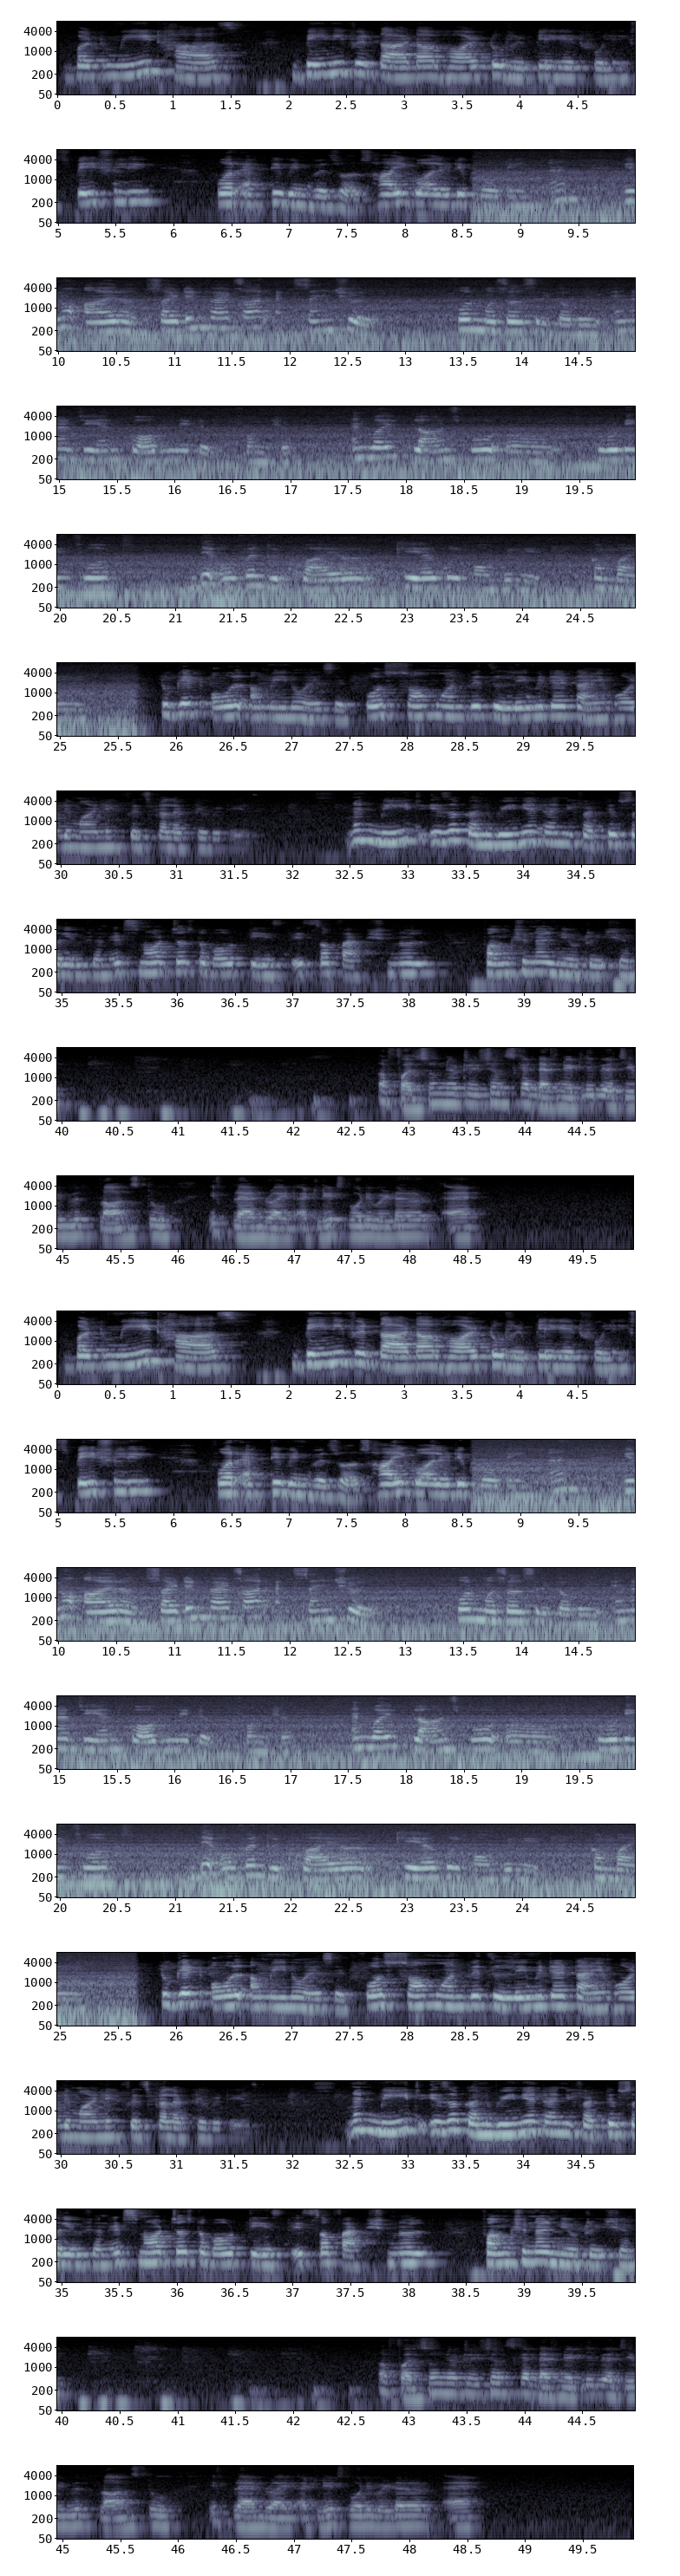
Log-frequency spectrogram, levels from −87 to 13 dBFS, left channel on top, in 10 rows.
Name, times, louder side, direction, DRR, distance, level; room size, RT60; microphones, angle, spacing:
voice 1, 0.1-1.6 2.0-5.8 6.4-12.8 13.5-17.1 17.5-19.4 19.7-20.6 21.1-24.2 24.6-25.6 25.9-31.6 32.5-38.3 38.7-40.0, right 3 dB, 35° right, 0.3 m, -27 dB
sound 1, 8.6-25.7, right 3 dB, 75° right, 0.6 m, -32 dB
voice 2, 42.2-46.0 46.3-48.5, left 1 dB, 80° left, 1.8 m, -34 dB
13.0 x 4.5 x 4.9 m
head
